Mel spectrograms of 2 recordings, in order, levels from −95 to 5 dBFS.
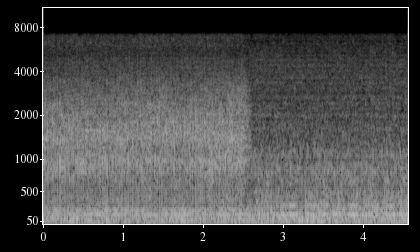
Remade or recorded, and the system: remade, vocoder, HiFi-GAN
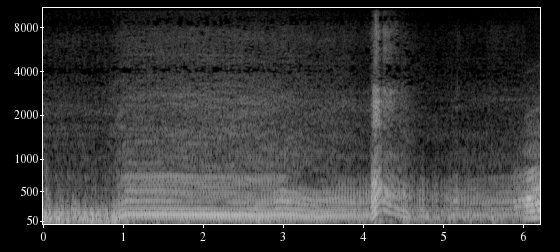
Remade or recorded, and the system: recorded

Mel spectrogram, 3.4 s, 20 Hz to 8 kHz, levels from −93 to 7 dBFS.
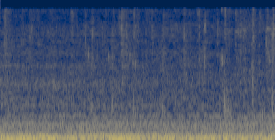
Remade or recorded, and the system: remade, vocoder, Vocos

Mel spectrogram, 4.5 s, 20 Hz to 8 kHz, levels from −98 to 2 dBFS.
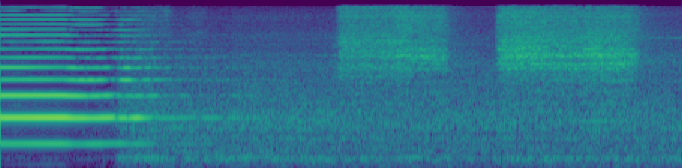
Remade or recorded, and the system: recorded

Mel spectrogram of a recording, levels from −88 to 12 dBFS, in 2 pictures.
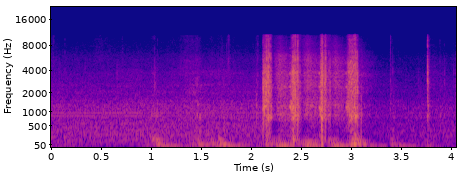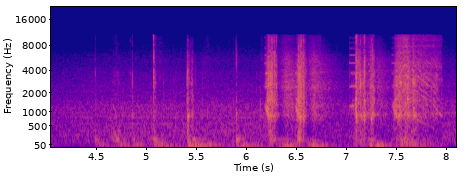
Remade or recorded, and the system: recorded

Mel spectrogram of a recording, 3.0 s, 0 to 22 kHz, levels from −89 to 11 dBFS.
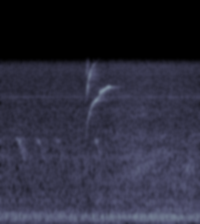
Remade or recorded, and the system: recorded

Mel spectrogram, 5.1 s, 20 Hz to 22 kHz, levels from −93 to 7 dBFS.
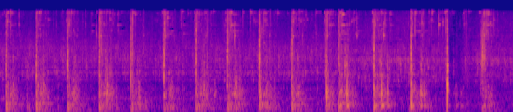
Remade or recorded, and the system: recorded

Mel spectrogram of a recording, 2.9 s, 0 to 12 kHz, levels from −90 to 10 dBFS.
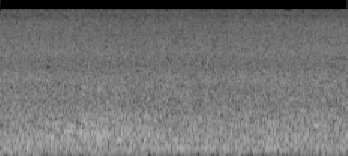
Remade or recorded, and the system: recorded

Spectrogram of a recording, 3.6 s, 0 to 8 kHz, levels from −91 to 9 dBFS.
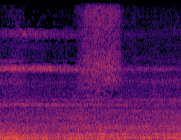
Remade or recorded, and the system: remade, vocoder, Vocos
